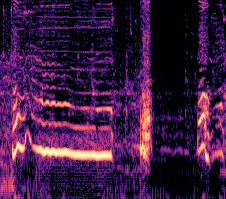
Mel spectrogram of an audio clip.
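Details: Excited female dog waiting to run a lure coursing course at a local dog event: one long, steady, high-pitched whine lasting over a second, then two sharp, short yips a little apart.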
